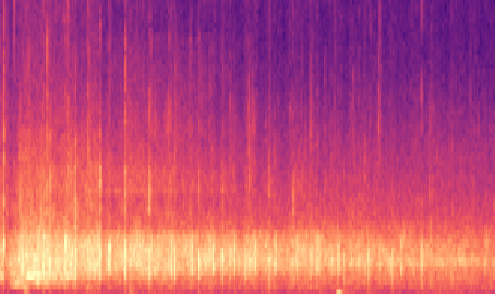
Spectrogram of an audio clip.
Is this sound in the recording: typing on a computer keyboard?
no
